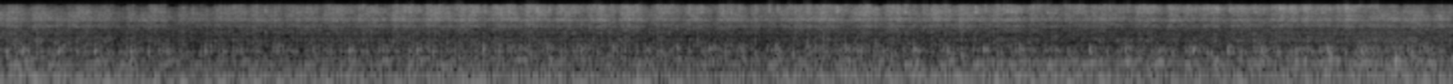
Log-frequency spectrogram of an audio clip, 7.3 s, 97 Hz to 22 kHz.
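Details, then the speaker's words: Chevrolet Colorado with V8 swap idles with a deep, lumpy performance cam lope, normal; new exhaust fitted but mildly leaking, with an unseated V-band clamp rattling. "Definitely can hear that lope in there from the cam."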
